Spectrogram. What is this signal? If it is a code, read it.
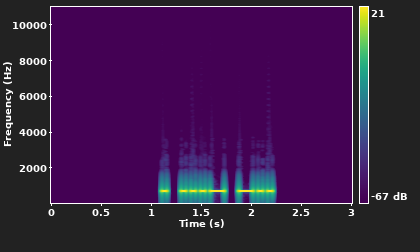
Morse code, heard as a keyed tone, about 25 wpm, 700 Hz. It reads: EVD
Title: All Cut Numbers - 3-Digit 25wpm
